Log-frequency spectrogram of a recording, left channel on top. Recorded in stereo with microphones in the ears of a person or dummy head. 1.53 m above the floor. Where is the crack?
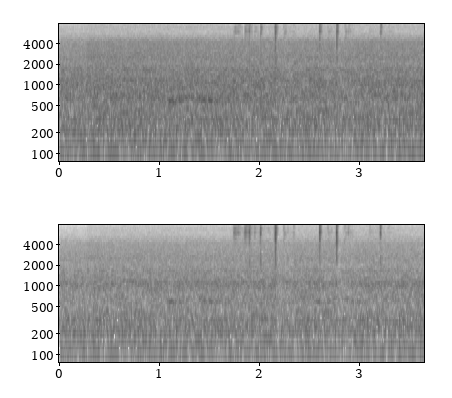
55° right (ahead or behind), 2 m.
